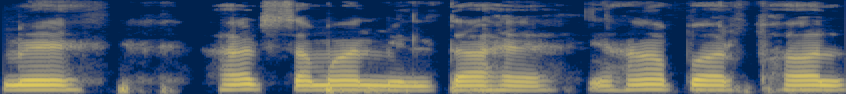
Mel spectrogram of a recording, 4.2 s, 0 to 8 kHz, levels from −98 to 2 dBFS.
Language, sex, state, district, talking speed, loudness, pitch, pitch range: Hindi, male, Bihar, Lakhisarai, 125 wpm, -19 LUFS, 150 Hz, 140-150 Hz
